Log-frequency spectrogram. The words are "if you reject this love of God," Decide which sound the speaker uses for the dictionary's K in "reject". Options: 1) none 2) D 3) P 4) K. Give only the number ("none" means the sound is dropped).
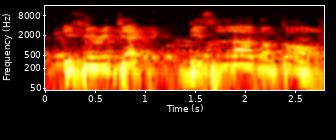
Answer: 4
